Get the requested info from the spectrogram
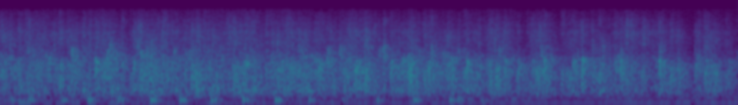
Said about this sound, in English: Great suggestions, wonderful discussion. Let's have a big round of applause for our panel.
